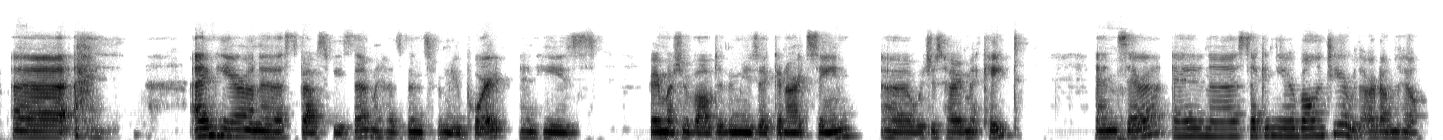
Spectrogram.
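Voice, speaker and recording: A woman with an American accent and an unremarkable speaking voice talks at a moderate pace, her fairly low pitch showing ordinary variation. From United States. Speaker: arts volunteer. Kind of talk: casual chat. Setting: pub basement.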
